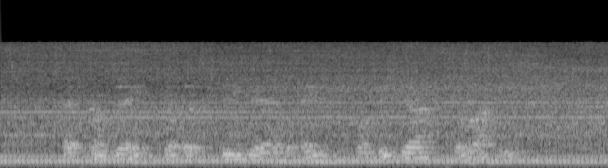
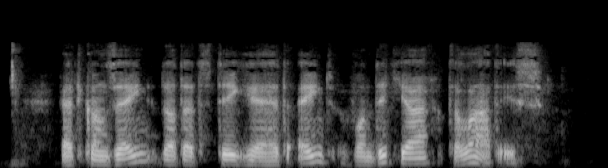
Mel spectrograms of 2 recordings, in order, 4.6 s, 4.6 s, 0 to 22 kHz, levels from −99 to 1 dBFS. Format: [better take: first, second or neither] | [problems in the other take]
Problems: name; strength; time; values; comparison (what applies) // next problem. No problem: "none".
second | background sound (Engine); 1 dB below the speech // room echo; dies away in 0.6 s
